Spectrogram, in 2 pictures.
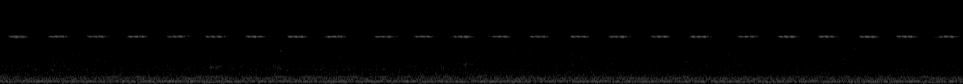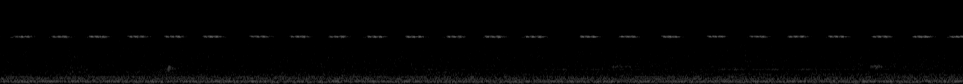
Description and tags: Night Ambience
Outdoor nighttime recording, quiet noise and crickets.
crickets, atmos, ambiance, atmosphere, nature, background-sound, field-recording, ambient, ambience, outdoor, night, background, soundscape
